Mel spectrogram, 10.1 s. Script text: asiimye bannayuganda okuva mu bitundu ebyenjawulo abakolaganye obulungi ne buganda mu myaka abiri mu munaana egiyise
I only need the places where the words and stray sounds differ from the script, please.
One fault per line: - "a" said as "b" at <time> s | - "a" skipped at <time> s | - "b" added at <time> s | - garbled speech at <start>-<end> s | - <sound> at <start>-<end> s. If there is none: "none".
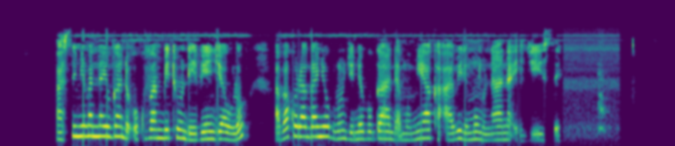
- bark at 9.0-9.3 s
